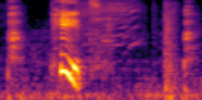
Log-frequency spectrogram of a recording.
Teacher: in P, T, and K, we're gonna put some aspirated H at the end of the sound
